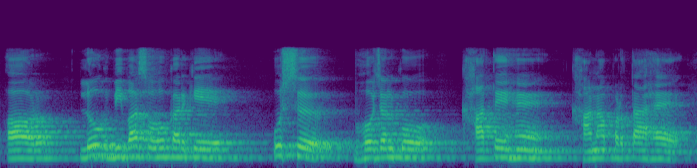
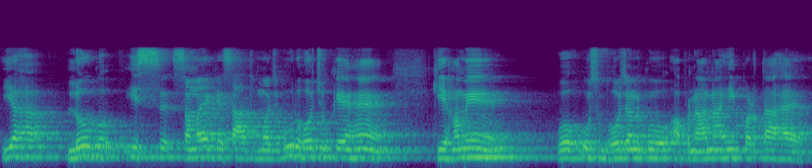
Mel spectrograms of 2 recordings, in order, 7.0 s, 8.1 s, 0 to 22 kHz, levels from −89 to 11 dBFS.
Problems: none marked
